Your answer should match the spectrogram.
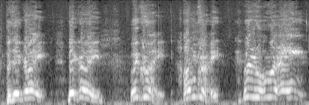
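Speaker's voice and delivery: high, drawn-out tiger boast; cartoon tiger protesting to his wife; insistent catchphrase. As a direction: keep insisting in a high mascot voice. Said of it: "And he's like".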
